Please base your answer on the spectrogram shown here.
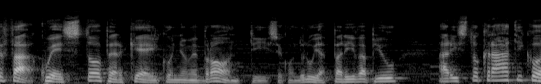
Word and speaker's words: Brontë: che era Branti Pranti, in Bronti con la dieresi sopra la E, affinché gli inglesi non storpiassero la pronuncia e quindi pronunciassero questa E, che secondo le regole invece della pronuncia dell'inglese moderno non avrebbe dovuto essere pronunciata.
